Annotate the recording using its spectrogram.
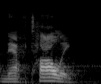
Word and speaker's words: Naphtali: Verse 1 then says, "In the former time he brought into contempt the land of Zebulun and the land of Naphtali," or I think some people pronounce that Naphtali.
